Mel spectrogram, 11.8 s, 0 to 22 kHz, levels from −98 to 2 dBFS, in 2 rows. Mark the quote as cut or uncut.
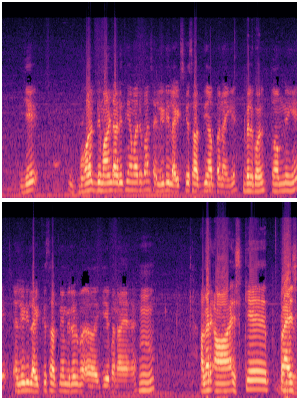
uncut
